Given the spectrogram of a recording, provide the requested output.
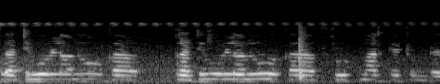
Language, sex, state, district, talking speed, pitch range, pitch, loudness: Telugu, female, Andhra Pradesh, Krishna, 110 wpm, 215-240 Hz, 225 Hz, -17 LUFS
